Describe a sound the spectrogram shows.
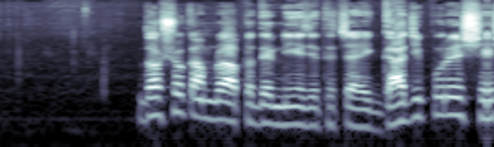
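A man reads out calmly and clearly into a microphone.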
